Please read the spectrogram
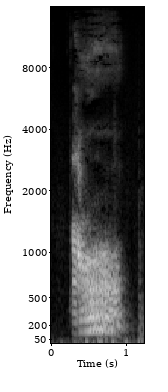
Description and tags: Growling Dog 1
Jack Russell Dog trying to bite something.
